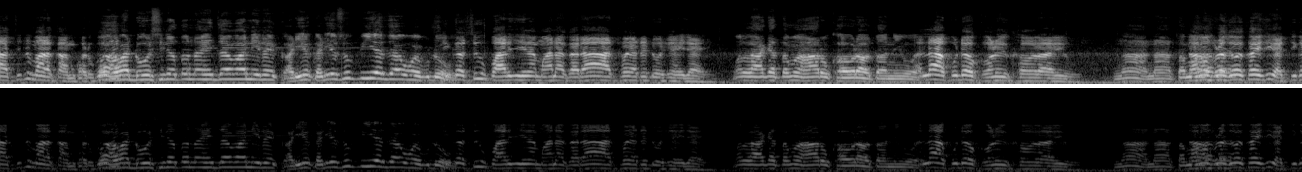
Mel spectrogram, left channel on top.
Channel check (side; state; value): right; quieter; 27.5 dB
